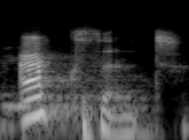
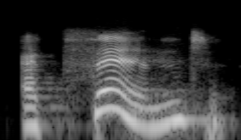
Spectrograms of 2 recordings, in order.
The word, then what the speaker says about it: accent: it is a verb the stress should fall on the second syllable and so it should be pronounced as accent the fourth syllable in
